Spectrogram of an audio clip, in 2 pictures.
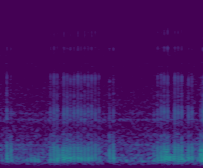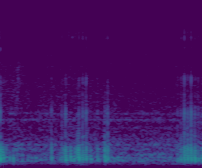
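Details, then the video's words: Drowsy pet cat snoring while its eyes stay open, giving low, grainy, rattling breath sounds in short bursts roughly every second, separated by near-silent pauses, indoors with no other sounds. "目をあけながらいびき？する猫 Cat to snoring 코 고양이 猫打呼噜"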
